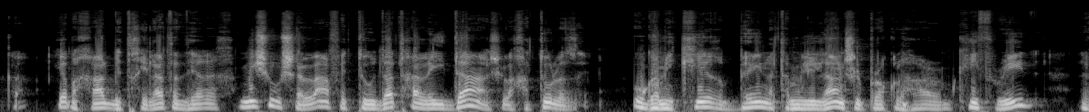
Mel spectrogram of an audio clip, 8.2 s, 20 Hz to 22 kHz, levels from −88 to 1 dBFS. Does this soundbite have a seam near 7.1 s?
no; 1 cut; at 4.7 s

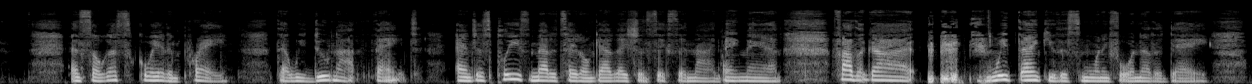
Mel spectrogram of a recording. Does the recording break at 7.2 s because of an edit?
yes; 1 cut; at 7.2 s

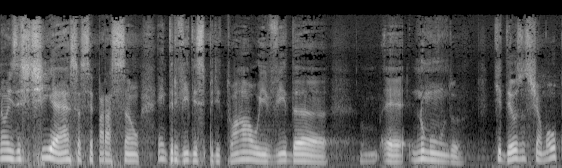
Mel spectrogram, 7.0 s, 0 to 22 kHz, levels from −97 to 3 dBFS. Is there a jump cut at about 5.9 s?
no; 0 cuts

